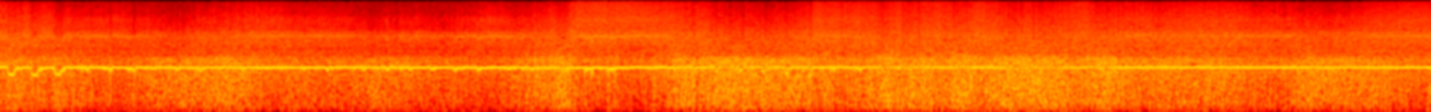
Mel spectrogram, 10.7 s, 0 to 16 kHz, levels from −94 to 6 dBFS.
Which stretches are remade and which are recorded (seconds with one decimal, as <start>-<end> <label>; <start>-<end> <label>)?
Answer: 0.0-6.3 recorded; 6.3-7.3 remade; 7.3-7.8 recorded; 7.8-8.3 remade; 8.3-10.7 recorded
